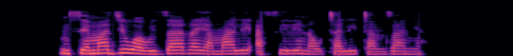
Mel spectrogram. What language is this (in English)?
Swahili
